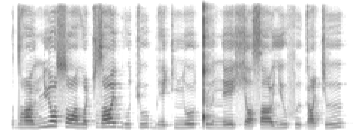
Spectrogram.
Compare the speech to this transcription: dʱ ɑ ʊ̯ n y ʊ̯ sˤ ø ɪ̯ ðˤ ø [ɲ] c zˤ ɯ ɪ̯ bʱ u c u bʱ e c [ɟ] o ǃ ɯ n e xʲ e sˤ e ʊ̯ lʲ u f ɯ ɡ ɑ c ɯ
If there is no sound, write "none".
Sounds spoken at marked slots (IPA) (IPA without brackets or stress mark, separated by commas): none, ɲ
